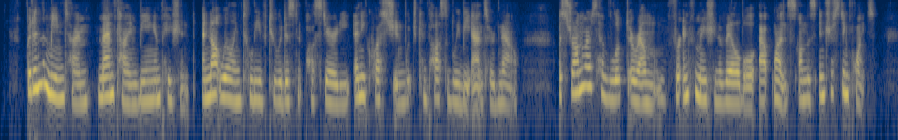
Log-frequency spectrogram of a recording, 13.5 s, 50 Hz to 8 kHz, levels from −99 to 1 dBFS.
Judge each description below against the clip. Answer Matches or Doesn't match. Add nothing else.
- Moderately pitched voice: Doesn't match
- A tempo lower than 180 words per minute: Matches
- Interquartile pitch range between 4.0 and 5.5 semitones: Doesn't match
